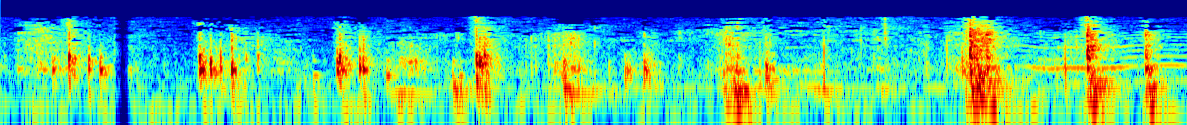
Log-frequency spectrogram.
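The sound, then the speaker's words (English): A trap door in the floor leading down to the cellar is hauled open: a busy run of wooden knocks, scrapes and creaks over several seconds, with a heavier thud near the end and no talking. “Hey, it's an opening in the floor. This trap door leads to the cellar.”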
